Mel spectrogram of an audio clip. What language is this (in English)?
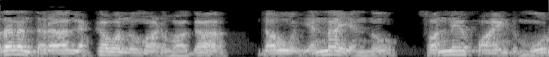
Kannada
